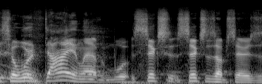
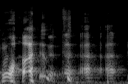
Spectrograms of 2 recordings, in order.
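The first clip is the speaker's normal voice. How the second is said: high, laughing "what"; mock disbelief; 7 semitones higher, 4 dB quieter than usual. Hearing Wood's worry, a high stunned "what". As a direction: act stunned and amused. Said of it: "I was like".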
